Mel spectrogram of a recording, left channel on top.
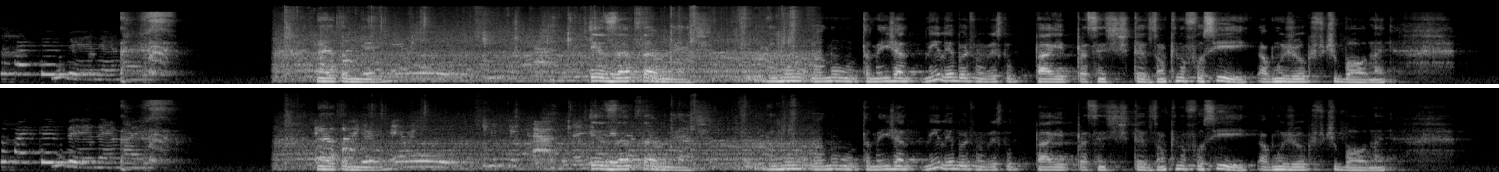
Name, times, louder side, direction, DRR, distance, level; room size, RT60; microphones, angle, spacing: voice 1, 0.0-1.6 3.1-7.2 7.4-8.0, right 3 dB, 65° right, 0 dB, 3.2 m, -28 dB
voice 2, 1.2-1.7 2.7-4.0 5.9-7.1 7.6-14.5, left 3 dB, 45° left, 12 dB, 1.0 m, -22 dB
sound 1, 2.7-8.2, left 5 dB, 70° left, 0.9 m, -28 dB
25.0 x 18.5 x 6.8 m, 0.66 s
head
